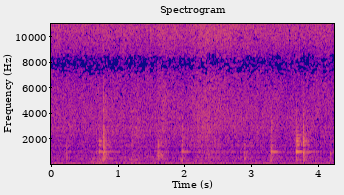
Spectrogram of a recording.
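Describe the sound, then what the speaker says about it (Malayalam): Washed rice frying in ghee in a pan for pomfret biryani, with a faint, soft sizzle and several light scraping stirs of a spoon at irregular intervals, quiet and close, no talking. "എന്നിട്ട് ഈ അരി ഒന്ന് നന്നായി വറുക്കണം."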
